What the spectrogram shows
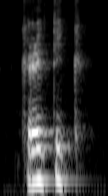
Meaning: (adjective) critical (pertaining to a crisis or pivotal moment); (noun) 1. criticism 2. critique
- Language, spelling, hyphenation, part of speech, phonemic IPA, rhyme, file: Dutch, kritiek, kri‧tiek, adjective / noun, /kriˈtik/, -ik, Nl-kritiek.ogg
